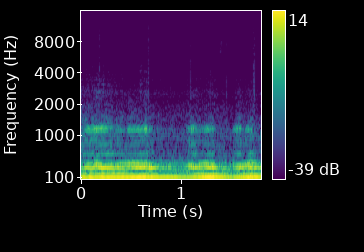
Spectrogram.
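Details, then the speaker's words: Three-phase induction motor above 3 HP given phase and neutral directly via parallel testing board during spark-method terminal identification of winding ends. Strong steady low electrical hum with buzz and occasional crackles; normal winding hum. "यह हमारा parallel testing board है इसमें मैंने इसको लगाया इसमें आपको vibration सुनाई दे रही होगी ठीक है"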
